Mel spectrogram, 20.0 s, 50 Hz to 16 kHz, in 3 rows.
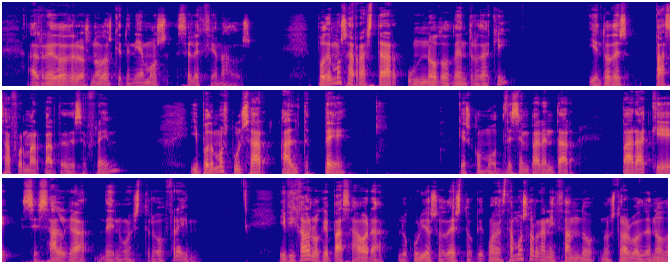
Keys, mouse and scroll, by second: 3.8 click, 10.3 alt+p, 16.2 alt+p.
